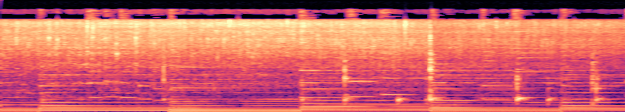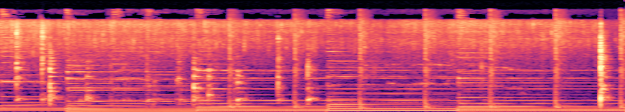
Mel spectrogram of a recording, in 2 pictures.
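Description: Cooked mung beans poured into a hot wok of sautéed ground pork, sizzling as they hit the pan. From about four seconds in, a wooden spoon stirring and clicking against the wok, over background music with steady changing chords.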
